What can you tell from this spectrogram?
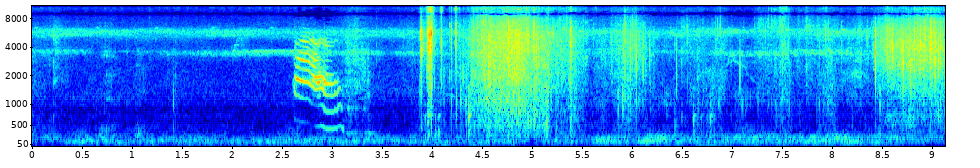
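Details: Stray cats, a brown tabby and a tortoiseshell, sitting on a park bench and being petted in turn; one short wavering meow near the start, then rustling and handling noise over steady outdoor background hum.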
